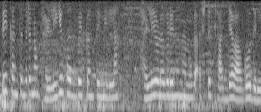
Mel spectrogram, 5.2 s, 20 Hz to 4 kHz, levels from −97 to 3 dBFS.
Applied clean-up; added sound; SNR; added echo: none; none; none; none.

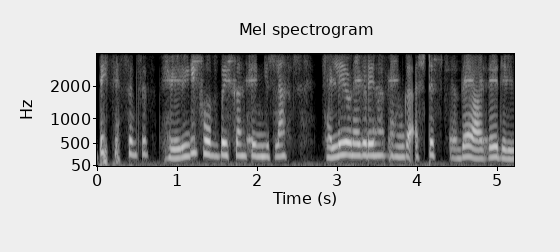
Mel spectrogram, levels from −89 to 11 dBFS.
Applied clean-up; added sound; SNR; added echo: neural diffusion model UNIVERSE++.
